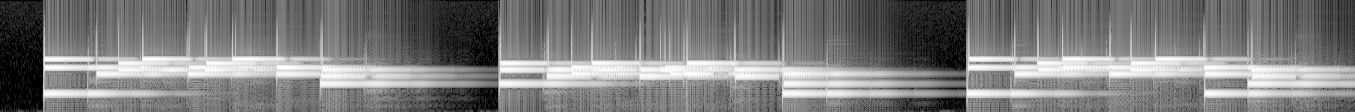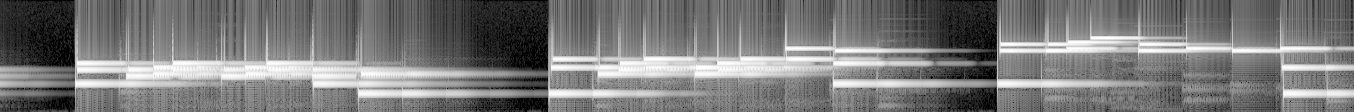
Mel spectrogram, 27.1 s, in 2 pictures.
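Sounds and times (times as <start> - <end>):
small sad bells: 0.4 - 27.0.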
